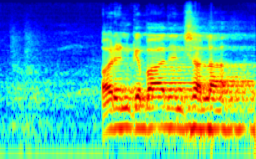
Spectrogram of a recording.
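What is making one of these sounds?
A young man sings loudly through a microphone and loudspeakers, with a strong echo.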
